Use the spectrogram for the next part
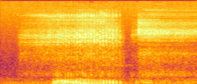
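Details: Snoozing pig Queenie lets out one loud, coarse snore lasting under a second, a gravelly rumbling inhale followed by a gentler, murmuring exhale.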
